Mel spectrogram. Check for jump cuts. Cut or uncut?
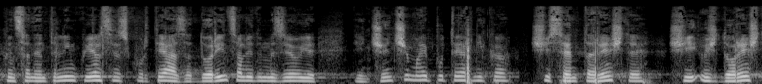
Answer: cut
